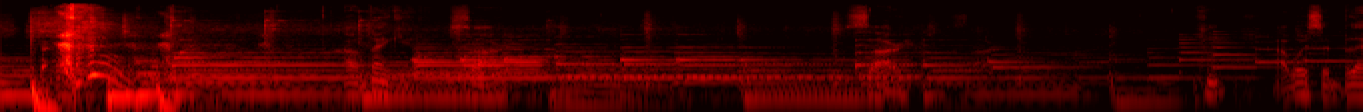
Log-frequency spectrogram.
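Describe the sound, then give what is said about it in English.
A single sharp, loud sneeze bursts out near the start, then fades into steady background music with sustained tones. “bless you too, but obviously you are already blessed.”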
